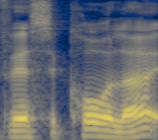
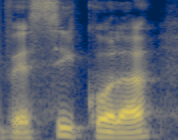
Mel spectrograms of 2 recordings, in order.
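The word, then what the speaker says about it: versicola: I said vesicola. It's actually vesicola. I put the stress on the wrong syllable.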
